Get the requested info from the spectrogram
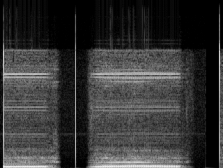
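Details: Bull bellowing in a pasture: two loud, steady, deep tonal moos, the first short and the second held for about a second and a half.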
